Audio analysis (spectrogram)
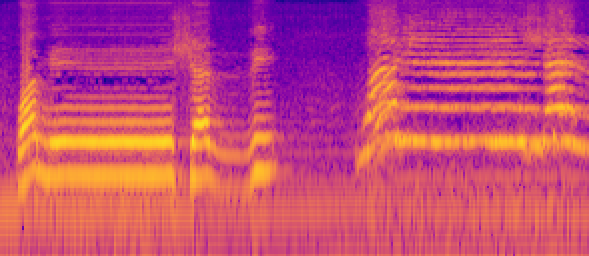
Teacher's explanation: یہاں نون کے بعد شین حروف اخفا میں سے ہے لہذا یہاں اخفا ہوگا، ومن شر، ومن شر اور را باریک بھی پڑھیں گے اس لیے کہ نیچے زیر ہے.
